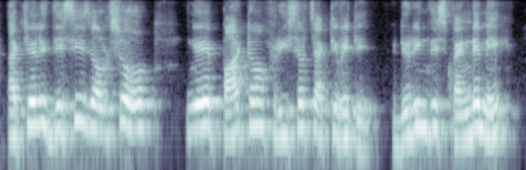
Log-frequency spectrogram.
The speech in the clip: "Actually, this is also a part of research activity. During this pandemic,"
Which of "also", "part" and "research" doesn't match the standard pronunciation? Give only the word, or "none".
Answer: none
